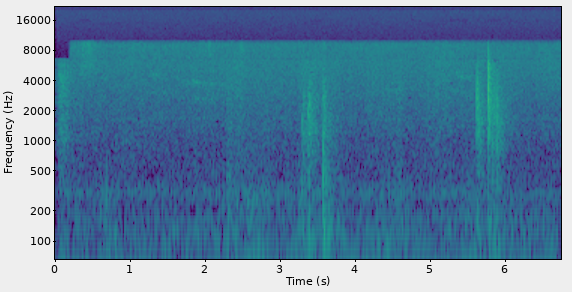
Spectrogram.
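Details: Joint cracking (crepitus).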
